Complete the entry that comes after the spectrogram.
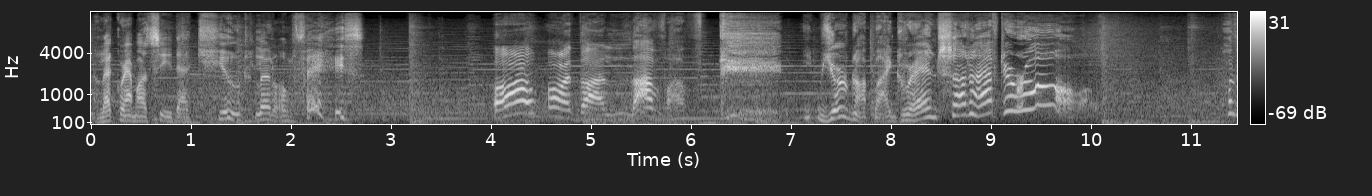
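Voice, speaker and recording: Doddery old grandma, high n fretful, slow swoopy talk, game music behind. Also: female voice, exaggerated voice. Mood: distraught. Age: older. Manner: fussy, doddering, dramatic. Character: fretful, scolding old grandmother with failing eyesight. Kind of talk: animated game voice acting.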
